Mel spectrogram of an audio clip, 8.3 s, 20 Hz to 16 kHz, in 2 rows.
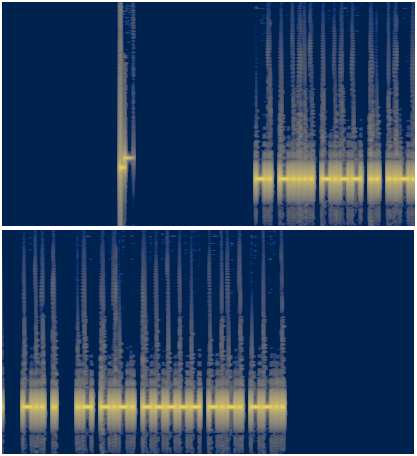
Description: Morse code, heard as a keyed tone, about 40 wpm, 700 Hz. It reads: N6YIF DE AC0CZ
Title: USA Callsign DE Callsign - 5 Characters - 40wpm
